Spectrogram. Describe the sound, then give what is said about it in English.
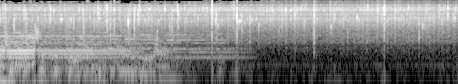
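Bacon frying in a pan, a steady bright sizzle with scattered sharp crackles and pops, heard alone; a low hum under the start fades out partway through. “Can you smell this bacon?”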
